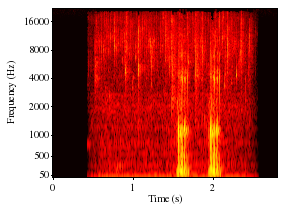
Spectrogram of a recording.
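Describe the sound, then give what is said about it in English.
Peppa pours water steadily from a watering can onto the soil where a seed was planted, for about two seconds, a hissing splash, with two short grunting snorts breaking through near the end. “Peppa got a watering can and put some water on the soil.”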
